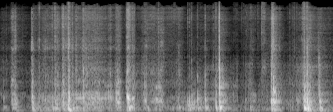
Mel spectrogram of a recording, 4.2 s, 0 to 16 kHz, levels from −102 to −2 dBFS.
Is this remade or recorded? remade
